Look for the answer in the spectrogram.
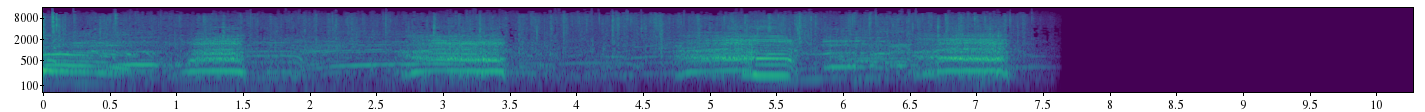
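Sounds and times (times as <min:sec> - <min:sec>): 
cow mooing: 0:00.0 - 0:07.6.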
